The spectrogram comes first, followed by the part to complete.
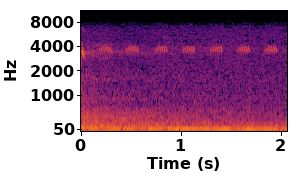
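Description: Faint insect chirping: short high chirps repeating about four a second.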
